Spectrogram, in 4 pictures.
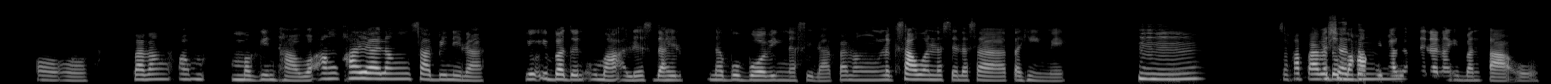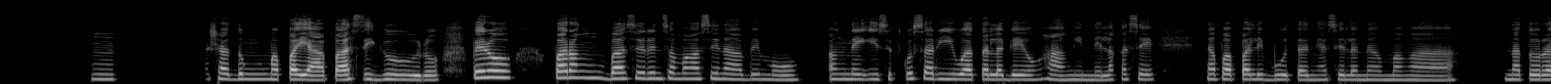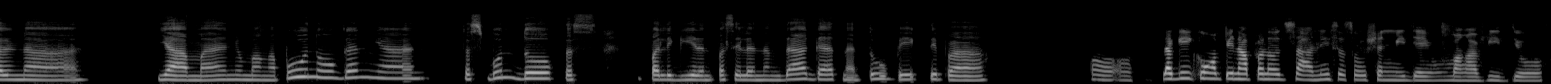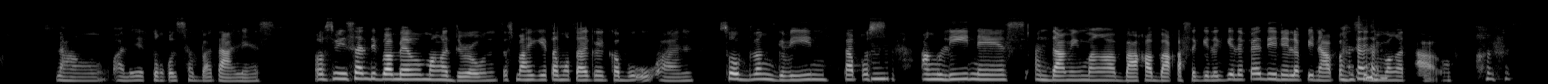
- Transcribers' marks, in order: other background noise; tapping; other noise; laughing while speaking: "pinapansin"; giggle; chuckle
- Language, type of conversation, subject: Filipino, unstructured, Paano nakaaapekto ang heograpiya ng Batanes sa pamumuhay ng mga tao roon?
